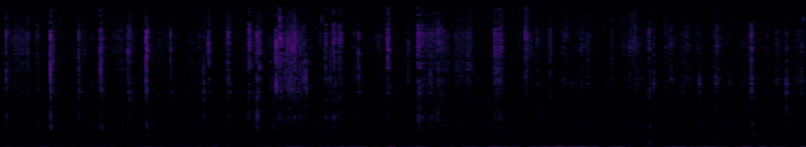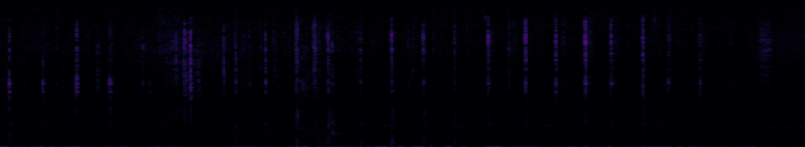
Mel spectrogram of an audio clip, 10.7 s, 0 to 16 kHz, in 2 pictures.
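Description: A long, hollow carved wooden incense box, about 30 cm, with flower cutouts and brass inlays, is held in the hands and tapped and scratched with the fingertips and nails. A quiet, steady stream of quick, dry, bright clicks and ticks mixes with soft scratching. Each tap dies away almost at once, with little ring.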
